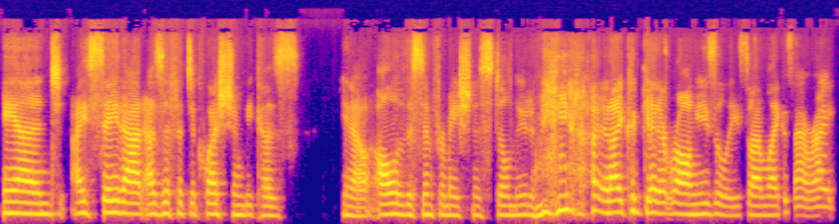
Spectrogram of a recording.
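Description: A woman's voice: fairly low pitch, fairly even intonation, moderate pace, warm tone. A woman hosting a podcast interview, who asks her questions with curiosity and thinks aloud along the way. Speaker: podcast host. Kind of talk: conversational interview.

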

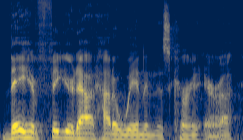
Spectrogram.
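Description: A man's voice: mid-range voice, fast, gravelly. Guy co-hosting a sports podcast, rambles on with lots of ums, explains racing stuff. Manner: explains at length with many fillers. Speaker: podcast co-host. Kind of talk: casual sports chat.

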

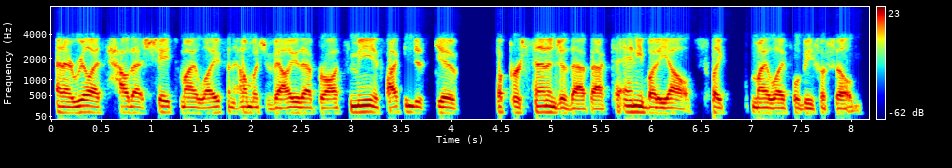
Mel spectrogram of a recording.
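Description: A man's voice: fairly low pitch, fairly even intonation, fast talker. A man who coaches staffing businesses, telling a candid, reflective story in an interview. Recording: tinny phone-like line.

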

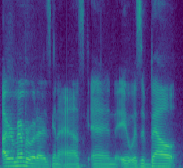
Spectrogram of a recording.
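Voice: mid-range voice, quick pace, fairly bright tone, a little hiss or hum. A podcast host who chats casually, giggling often and joking at their own expense. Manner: giggly, self-mocking, rambling.

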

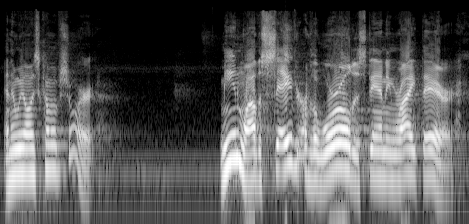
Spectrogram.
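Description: A male pastor delivers an impassioned sermon in a slightly high voice that swings widely in pitch. He speaks slowly and deliberately, building to emphatic peaks. Long reverb from the church hall trails each phrase. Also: lively intonation, fairly bright tone.

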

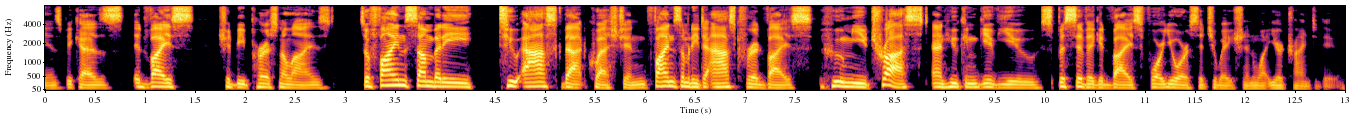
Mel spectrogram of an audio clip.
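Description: A man's voice: lowish voice, moderate pace, hardly any pauses, pushed and bright, dry recording, clean studio sound. A male audiobook narrator chatting as a podcast guest, thoughtful and rambling, with many fillers. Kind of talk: casual interview chat. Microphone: home recording setup, headphones.

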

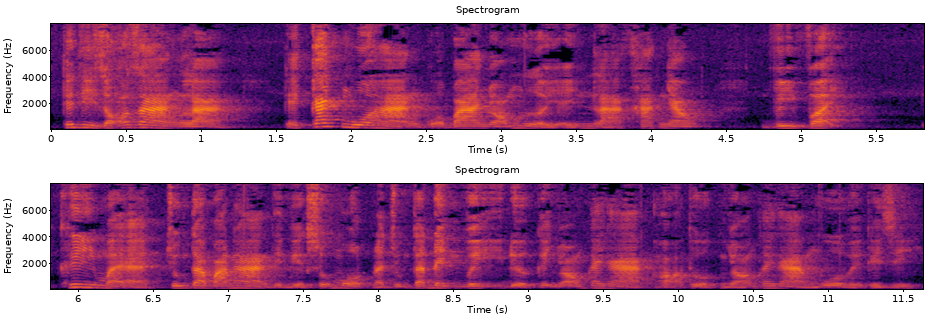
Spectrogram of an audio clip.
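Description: A man's voice: mid-range voice, expressive, moderate pace, a bit bright. A man teaching sales in a blunt, colloquial lecture full of everyday examples. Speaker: sales trainer. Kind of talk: lecture answering a viewer question. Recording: roomy echo.

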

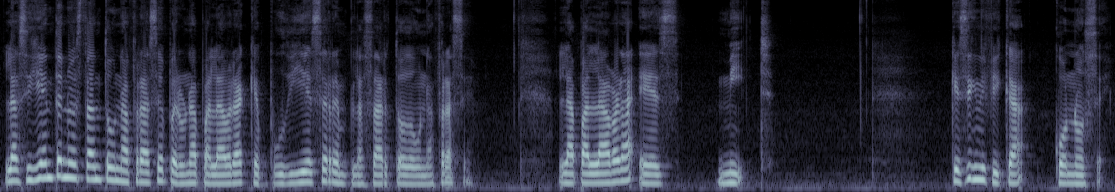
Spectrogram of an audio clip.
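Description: Slow, low-voiced woman teaching English. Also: darkish tone. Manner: slow, careful spelling-out of English words. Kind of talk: language lesson.

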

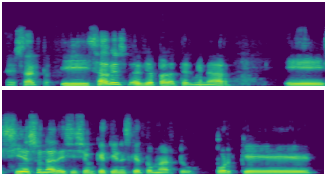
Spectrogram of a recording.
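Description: A man with a Mexican accent chatting casually as a podcast guest, pausing often with fillers and restarts, animated when telling a story. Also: a little high, dry recording, lo-fi sound. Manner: hesitant, full of fillers and restarts.

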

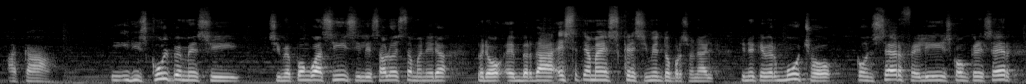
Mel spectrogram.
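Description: A man's voice: a little high, mellow. A man giving a motivational speech, emphatic, repeating key lines and asking rhetorical questions. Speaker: motivational speaker.

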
